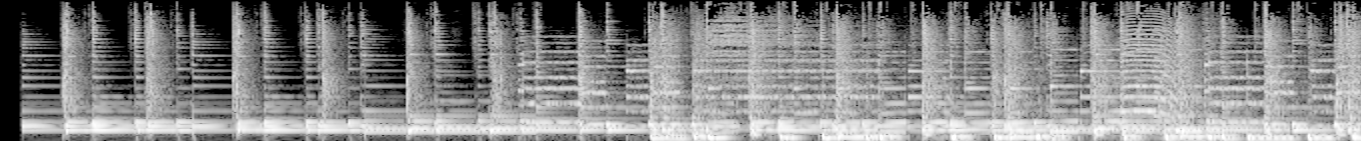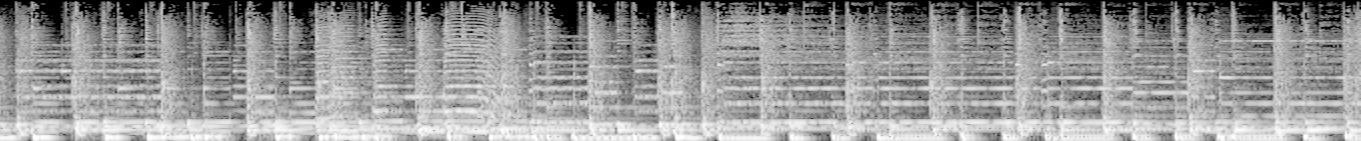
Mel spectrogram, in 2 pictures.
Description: No Piano

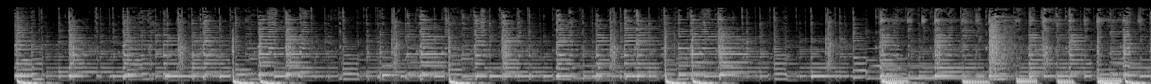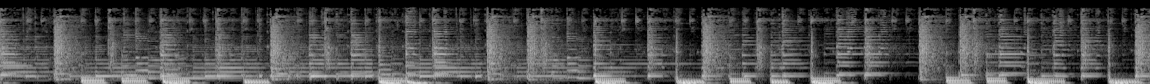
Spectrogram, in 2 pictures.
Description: No Xylophone

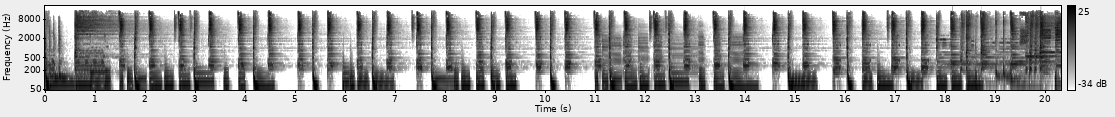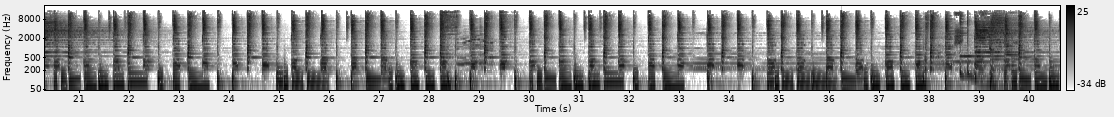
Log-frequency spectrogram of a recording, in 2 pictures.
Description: Horns, Rhythm

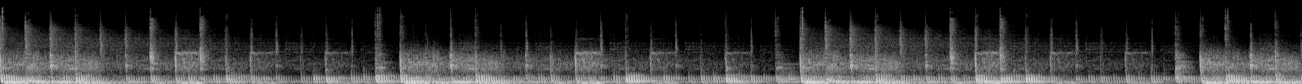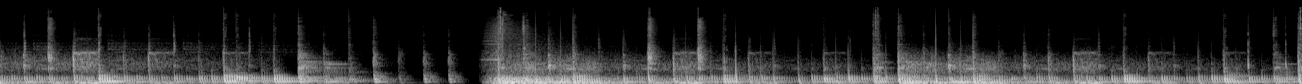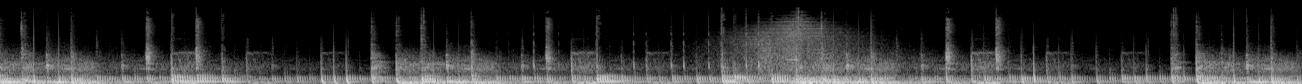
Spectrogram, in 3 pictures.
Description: Percussion and Pulse

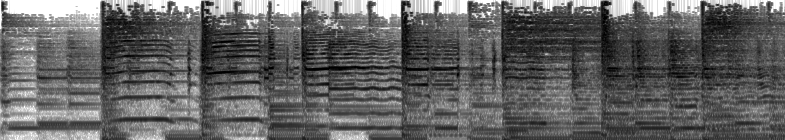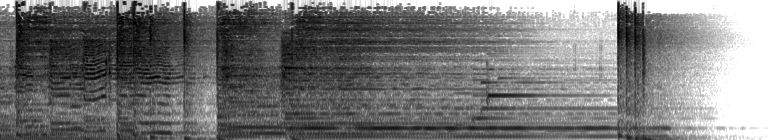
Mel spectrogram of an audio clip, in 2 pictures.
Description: Way Too Late Blues

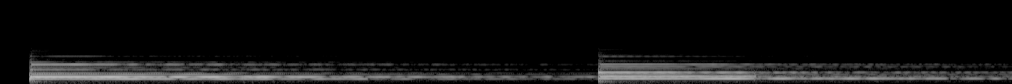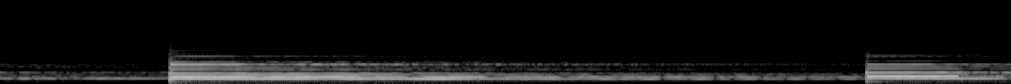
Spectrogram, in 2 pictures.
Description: Rhodes Solo; 60sec

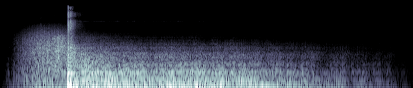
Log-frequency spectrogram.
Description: Hard Impact And Rumble

